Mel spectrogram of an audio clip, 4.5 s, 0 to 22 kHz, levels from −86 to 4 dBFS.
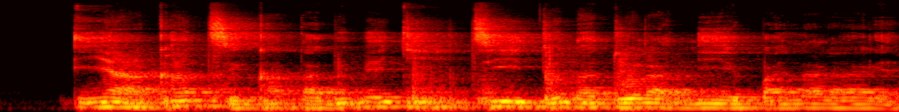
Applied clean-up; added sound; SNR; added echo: none; none; none; reverberation time 0.9 s.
